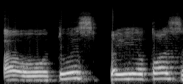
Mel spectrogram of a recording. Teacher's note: ini qaf dan po tebal hurufnya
